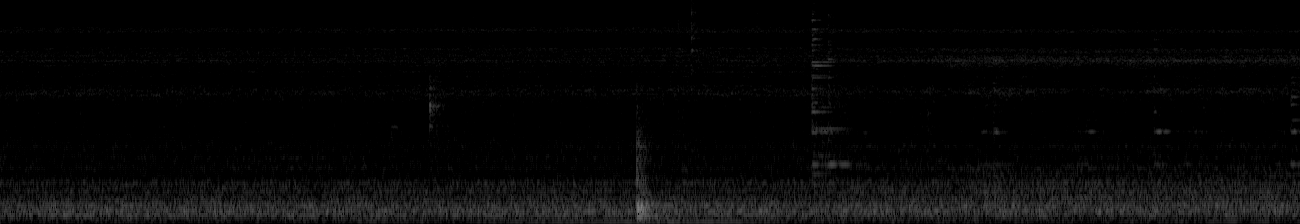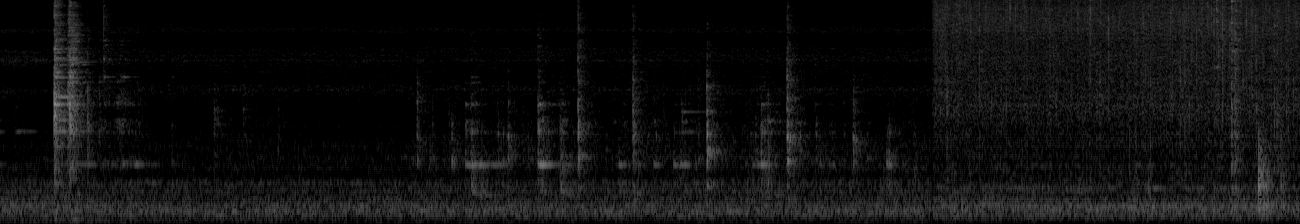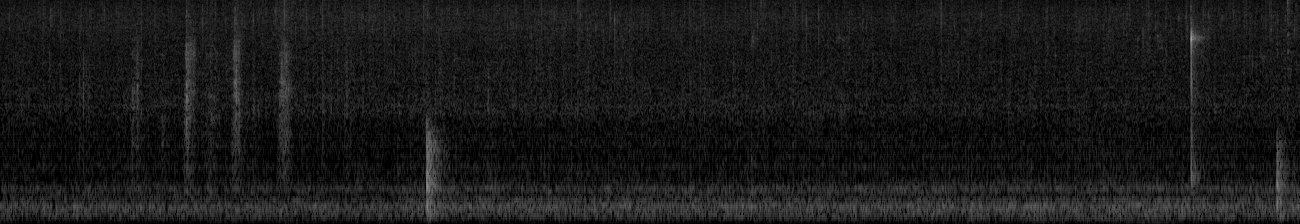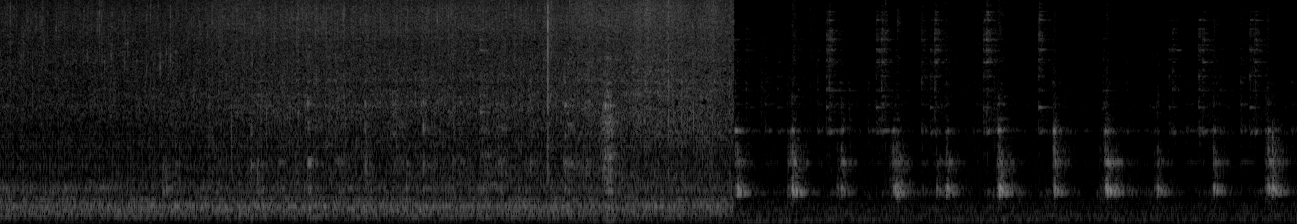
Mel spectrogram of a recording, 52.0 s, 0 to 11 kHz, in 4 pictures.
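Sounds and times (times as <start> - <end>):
utensils tapping pan: 13.6 - 14.5, 17.1 - 32.3, 37.6 - 51.9
vegetables sizzling in butter: 16.9 - 51.9.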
